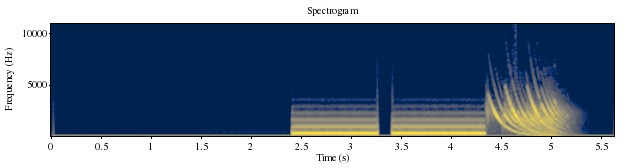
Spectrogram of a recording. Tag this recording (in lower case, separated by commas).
musical instrument, music, keyboard (musical)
